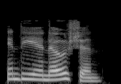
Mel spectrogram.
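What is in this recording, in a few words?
"Indian Ocean", British English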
